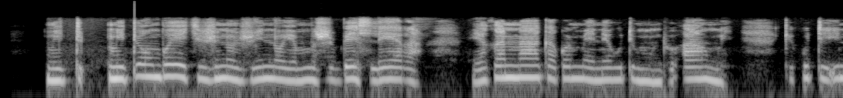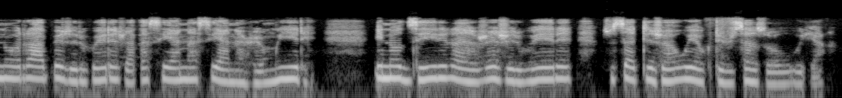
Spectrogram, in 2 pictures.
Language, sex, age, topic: Ndau, female, 18-24, health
